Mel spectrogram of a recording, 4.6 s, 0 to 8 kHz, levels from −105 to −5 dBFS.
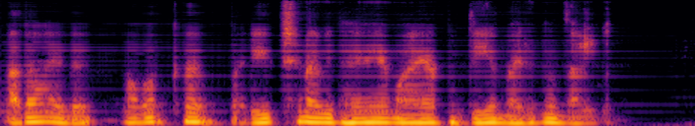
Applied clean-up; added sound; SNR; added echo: neural mask model DeepFilterNet 3.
